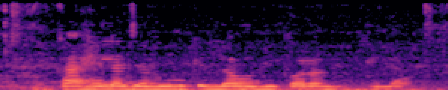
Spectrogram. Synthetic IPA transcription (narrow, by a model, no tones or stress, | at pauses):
kaɦelad͡ʒəminkelɔnikɔɾɔnbʱkʰela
